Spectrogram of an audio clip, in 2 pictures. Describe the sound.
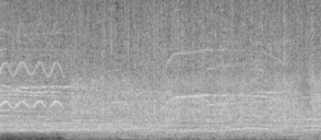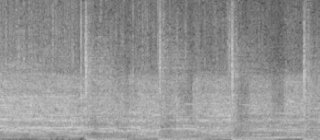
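A large crowd cheers, whoops and shouts for a rock band being introduced on stage, a loud, continuous roar that holds steady from start to finish.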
